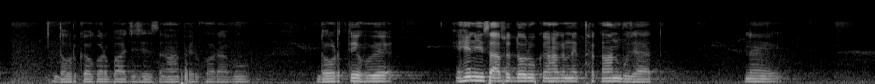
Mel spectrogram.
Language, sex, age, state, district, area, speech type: Maithili, male, 45-60, Bihar, Madhepura, rural, spontaneous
